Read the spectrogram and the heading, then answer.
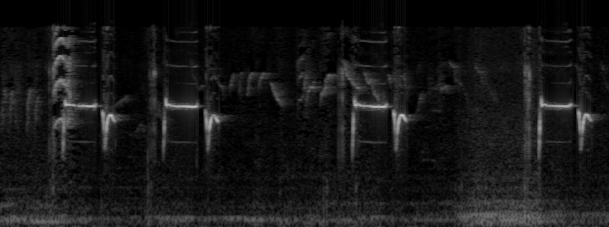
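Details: Lure recording of a Bar-winged prinia in full song: four bright whistled phrases in six seconds, each a sustained high note snapping into a short downward-curled flick, delivered loudly over a quiet low hum.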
